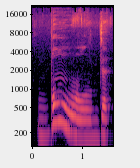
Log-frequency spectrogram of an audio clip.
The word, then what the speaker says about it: bald: Se escribe con una A, pero se pronuncia como si fuera una O. Bald.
